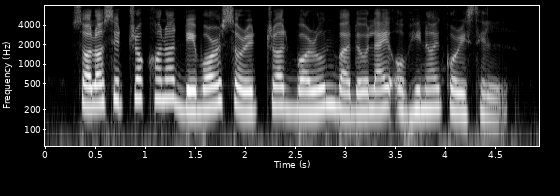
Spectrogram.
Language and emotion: Assamese, neutral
